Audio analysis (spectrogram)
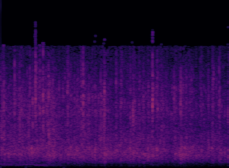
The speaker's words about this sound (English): If you're glad, give God a hand clap and a shout of praise.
